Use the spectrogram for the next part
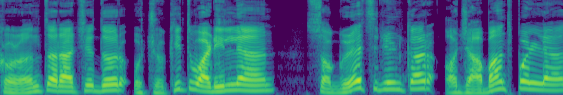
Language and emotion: Goan Konkani, surprised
